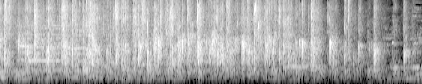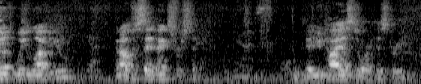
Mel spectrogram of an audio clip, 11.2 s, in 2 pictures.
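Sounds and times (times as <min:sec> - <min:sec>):
audience applauding: 0:00.0 - 0:05.6
speech: 0:07.2 - 0:08.5, 0:09.5 - 0:11.2.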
